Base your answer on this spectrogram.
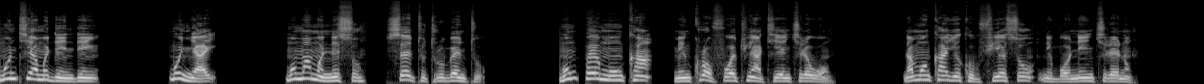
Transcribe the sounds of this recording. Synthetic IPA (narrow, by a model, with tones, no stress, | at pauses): mʊ̃˦n̩˦tʰi˦a˨mʊ̃˦dɪ̃˨n˨dɪ̃˦n | mʊ̃˦˨ɲa˨i˦ | mʊ̃˦mã˦mʊ̃˨nːɪ̃˦sʊ˦ | sɛ˦˨tʰʊ˨tʰʊ˨ɾʊ˨bæ̃˦n̩˨tʰʊ̰˨ | mʊ̃˦m̩˦pʰɛ˦mʊ̃˦ŋ̩˦kʰã˦ | mɪ̃˨ŋ̩˨kʰʊ˦ɾɔ˨fʊ˦ɔ˦æ˦tʰĩ˦˨a˨tʰɪ˦ɛ˦ɲ̩˦t͡ɕʰɪ˦ɾɛ˦wɔ̰̃˨n | nã˨mʊ̃˦ŋ̩˦kʰã˦ja˦kʰo˨bfi˦ɛ˦sʊ˦nɪ̃˨bɔ˨nːɪ̃˦ɲ̩˦t͡ɕʰɪ˦ɾɛ˦nʊ̃˨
